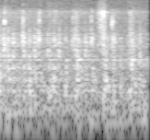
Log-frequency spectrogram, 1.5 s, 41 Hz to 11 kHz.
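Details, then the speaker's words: TMX 150 motorcycle running after costly repairs, still loud fast mechanical clatter; crankshaft bearing loose even though newly replaced, and a washer found installed upside down. "itong Bering na ' ay kalog kahit bago to kalog pa rin yan kasi replacement"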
